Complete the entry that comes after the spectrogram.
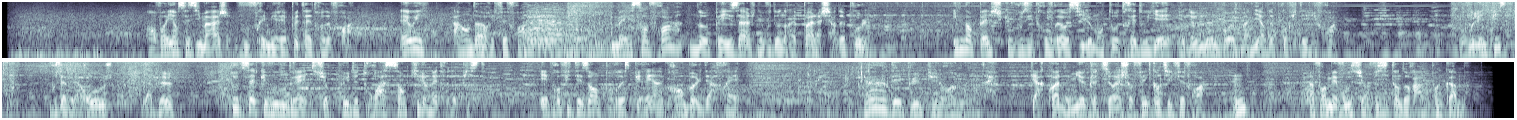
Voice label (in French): corporatif, french, male; corporate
